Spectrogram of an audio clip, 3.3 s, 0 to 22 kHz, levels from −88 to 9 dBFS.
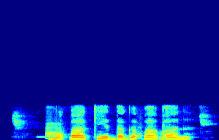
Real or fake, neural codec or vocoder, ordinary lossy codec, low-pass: real; none; Opus, 64 kbps; 5.4 kHz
